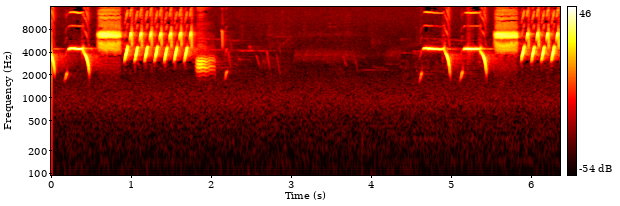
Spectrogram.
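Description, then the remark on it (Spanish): Male song sparrows sing from a wooded thicket along a shore, two clear phrases, each opening with sweet whistled notes and breaking into a rapid buzzy trill, separated by a few seconds of quiet. No one speaks. “Y desde un matorral boscoso a lo largo de la orilla, los gorriones cantores machos entonan su coro durante todo el día.”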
